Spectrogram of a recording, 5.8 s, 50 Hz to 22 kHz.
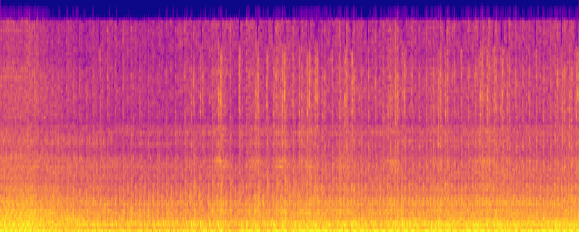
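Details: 1962 VW Type 2 bus air-cooled engine, first start after over 40 years, with new belt, cleaned points and fuel poured in: loud, busy idle with quick, fairly steady chuff, no knocks or stumbles; normal idle.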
